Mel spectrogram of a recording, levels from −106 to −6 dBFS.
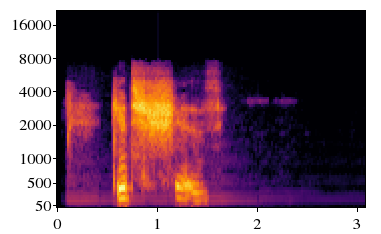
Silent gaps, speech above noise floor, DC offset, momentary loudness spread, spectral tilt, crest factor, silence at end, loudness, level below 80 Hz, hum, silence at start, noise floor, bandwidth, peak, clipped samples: none; 72 dB; under 0.1%; 18 LU; 1 dB/octave; 20 dB; 1.45 s; -12 LUFS; -64 dBFS; 50 Hz at -55 dBFS; 0.1 s; -87 dBFS; 7.4 kHz; 0 dBFS; under 0.1%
